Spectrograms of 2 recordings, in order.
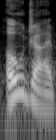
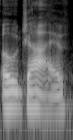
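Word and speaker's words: ogive: that surround the capsule, which are the ojive panels, ogiv, despite being pronounced ojive.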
